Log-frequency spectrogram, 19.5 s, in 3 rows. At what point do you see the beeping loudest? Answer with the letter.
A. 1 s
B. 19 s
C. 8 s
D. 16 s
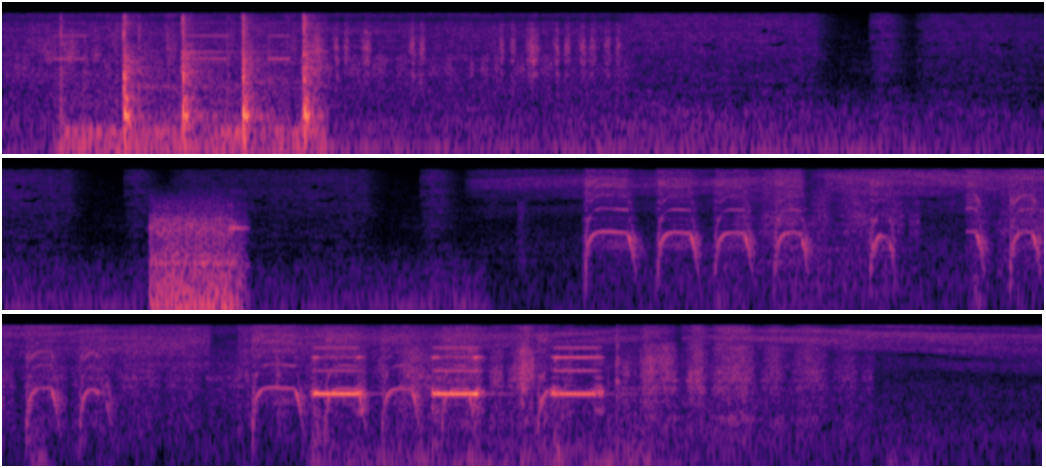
D.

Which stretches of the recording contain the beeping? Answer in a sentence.
The beeping can be heard from 0.3 to 1.8 s, from 7.4 to 8.1 s and from 14.9 to 16.9 s.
